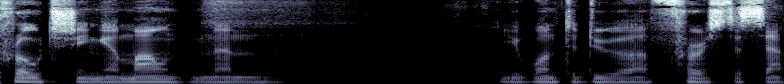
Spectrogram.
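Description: The recording is very clean with a silent background. Delivery comes at a fairly slow pace. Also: man. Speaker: podcast host. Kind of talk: interview. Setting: studio.

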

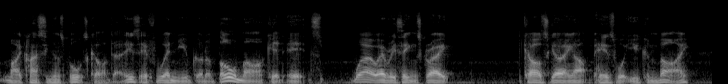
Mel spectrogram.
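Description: A man with a southern English accent, speaking at a fairly quick pace. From southern England, East Berkshire. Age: 50s. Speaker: classic car magazine editor. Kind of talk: casual interview. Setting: studio.

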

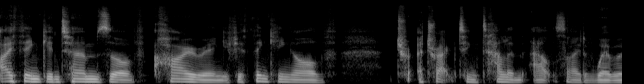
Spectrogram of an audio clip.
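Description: Over a silent background in a very clean recording, a man talks at a moderate pace in an ordinary speaking voice with fairly even intonation. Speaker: diversity and inclusion head. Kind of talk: casual interview. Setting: studio.

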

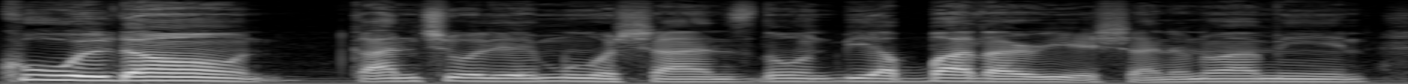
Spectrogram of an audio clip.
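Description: A man speaks at medium pitch with a Jamaican accent and ordinary pitch variation. His pace is moderate, with hardly any pauses. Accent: Jamaican patois. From Jamaica, Westmoreland. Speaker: reggae artist. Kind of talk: casual interview.

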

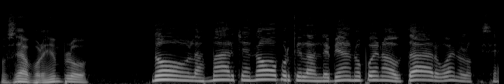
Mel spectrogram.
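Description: Lively intonation from a high-pitched man with a dark, mellow tone, big swings in loudness and a moderate pace, the sound dry and close with no echo over a quiet background. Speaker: podcaster. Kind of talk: casual solo monologue.

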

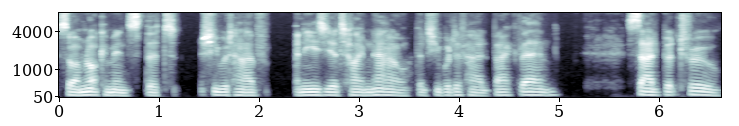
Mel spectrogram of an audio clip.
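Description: A man with a Welsh accent talks in a fairly low pitch with monotone, flat intonation. The sound is dry and close with no echo, over a quiet background. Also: moderate pace. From South Wales. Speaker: podcast host, author and journalist. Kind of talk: interview.

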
